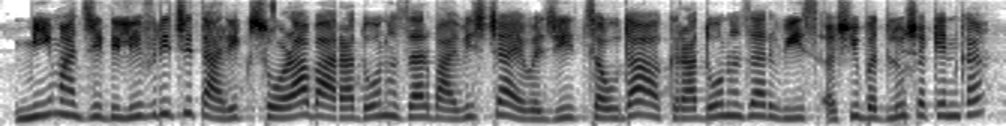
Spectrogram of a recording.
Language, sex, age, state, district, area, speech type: Marathi, female, 30-45, Maharashtra, Buldhana, rural, read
